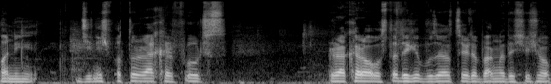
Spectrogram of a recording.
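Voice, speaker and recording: The loudness stays very even throughout. The intonation is flat and monotone. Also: man, fairly high pitch for a man. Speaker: travel vlogger. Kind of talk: walking travel vlog narration. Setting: outdoors on a street. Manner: halting.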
